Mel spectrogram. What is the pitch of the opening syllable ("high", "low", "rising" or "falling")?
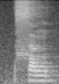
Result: low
